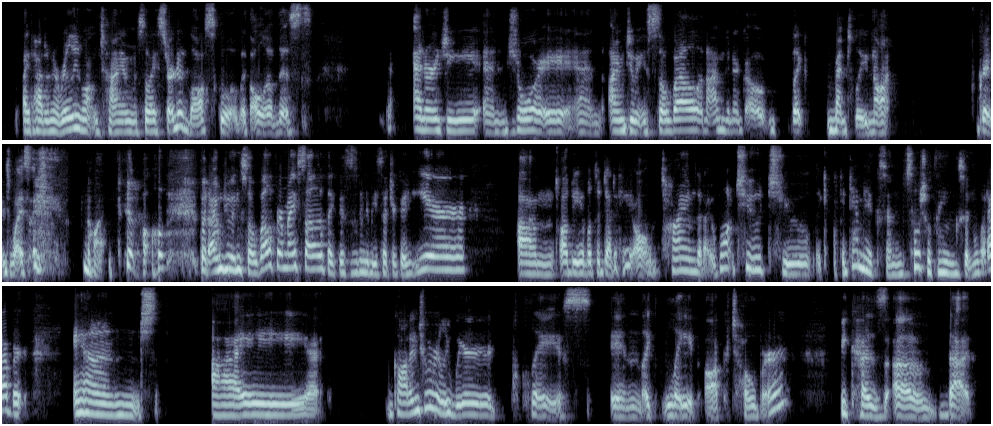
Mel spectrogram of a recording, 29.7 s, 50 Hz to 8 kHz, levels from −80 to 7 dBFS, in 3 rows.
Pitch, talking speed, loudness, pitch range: 195 Hz, 180 wpm, -16 LUFS, 180-250 Hz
